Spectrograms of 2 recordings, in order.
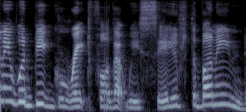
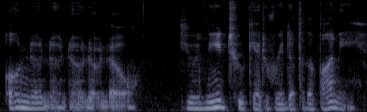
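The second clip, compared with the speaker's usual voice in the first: hushed warning; 5 semitones lower, 17 dB quieter than usual. Retold or imitated.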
